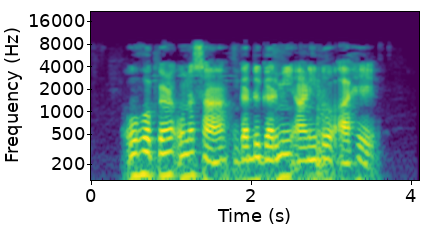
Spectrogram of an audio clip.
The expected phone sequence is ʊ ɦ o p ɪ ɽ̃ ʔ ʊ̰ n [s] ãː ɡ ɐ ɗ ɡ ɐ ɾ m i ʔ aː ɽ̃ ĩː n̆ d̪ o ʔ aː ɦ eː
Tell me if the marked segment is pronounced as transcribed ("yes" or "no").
yes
